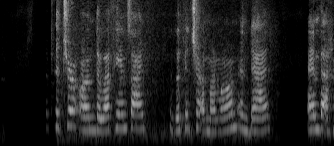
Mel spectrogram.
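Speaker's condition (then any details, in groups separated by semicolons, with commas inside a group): Cerebral palsy; diagnosed at 9 months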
